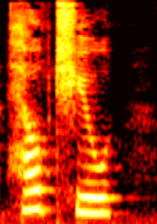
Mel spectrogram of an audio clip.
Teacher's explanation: help 尾部的这个 ed 呢读成轻辅音的 t，再跟 you 打手的 y 连读同化，读成一个 ch 的发音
